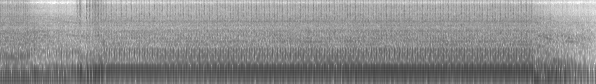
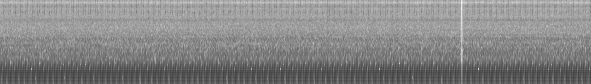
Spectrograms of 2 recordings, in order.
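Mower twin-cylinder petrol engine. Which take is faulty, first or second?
second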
